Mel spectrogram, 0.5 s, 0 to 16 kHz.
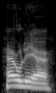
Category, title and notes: Speech > Solo speech
Joyful - Hell yeah 2
dialogue, excited, FR-AV2, happy, Human, joy, joyful, Male, Man, Mid-20s, Neumann, NPC, oneshot, singletake, Single-take, talk, Tascam, U67, Video-game, Vocal, voice, Voice-acting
